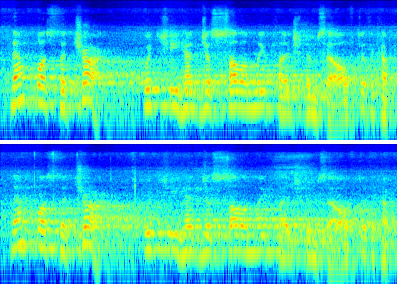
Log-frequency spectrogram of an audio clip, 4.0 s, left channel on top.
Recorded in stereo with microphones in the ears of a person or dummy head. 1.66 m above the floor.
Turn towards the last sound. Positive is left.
turn(degrees=50)  # may be behind; listen again after turning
